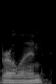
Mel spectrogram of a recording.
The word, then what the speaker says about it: Berlin: Last night in New Hampshire, Berlin, New Hampshire, they pronounce it Berlin, not Berlin.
